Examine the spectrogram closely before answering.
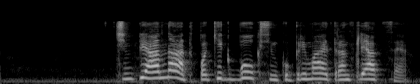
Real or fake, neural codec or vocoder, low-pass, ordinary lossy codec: fake; codec, 16 kHz, 16 kbps, FreqCodec, smaller model; none; none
